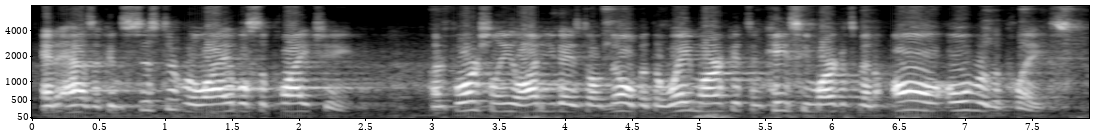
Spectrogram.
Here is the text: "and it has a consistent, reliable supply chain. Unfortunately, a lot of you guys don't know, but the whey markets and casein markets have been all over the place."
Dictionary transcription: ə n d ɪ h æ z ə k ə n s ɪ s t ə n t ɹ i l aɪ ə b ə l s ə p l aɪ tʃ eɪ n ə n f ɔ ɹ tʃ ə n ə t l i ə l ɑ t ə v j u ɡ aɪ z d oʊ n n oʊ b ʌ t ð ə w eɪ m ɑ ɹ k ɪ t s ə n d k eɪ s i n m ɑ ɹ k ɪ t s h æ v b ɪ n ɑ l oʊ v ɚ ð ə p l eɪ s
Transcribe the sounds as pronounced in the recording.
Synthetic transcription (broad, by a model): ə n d ɪ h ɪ z ə k ə n s ɪ s t ə n t ɹ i l aɪ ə b l s ə p l aɪ tʃ eɪ n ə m f ɔ ɹ tʃ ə n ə t l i ə l ɑ t ə v j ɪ ɡ aɪ z d oʊ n n oʊ b ʌ t ð ə w eɪ m ɑ ɹ k ɪ t s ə n k eɪ s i m ɑ ɹ k ɪ t s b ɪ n ɑ l oʊ v ɚ ð ə p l eɪ s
